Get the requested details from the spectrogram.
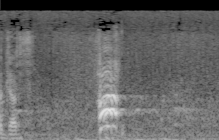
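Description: A man calls out a short greeting.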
